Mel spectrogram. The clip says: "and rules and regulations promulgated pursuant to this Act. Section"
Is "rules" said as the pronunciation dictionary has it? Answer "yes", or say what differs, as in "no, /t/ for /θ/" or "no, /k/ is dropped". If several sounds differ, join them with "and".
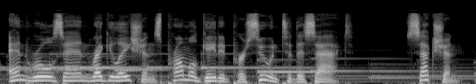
yes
